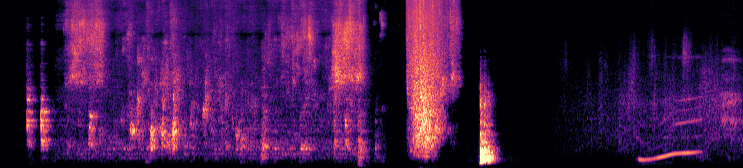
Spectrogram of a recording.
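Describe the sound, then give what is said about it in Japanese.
Water poured over someone's back during a bath, in a long stretch of splashing pours followed by a shorter gush, a sharp knock, then a quiet gap and a brief faint squeak. “ほーら、いいから座って。君の背中流してあげる。”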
